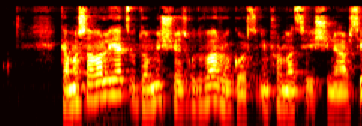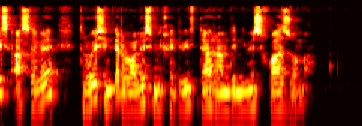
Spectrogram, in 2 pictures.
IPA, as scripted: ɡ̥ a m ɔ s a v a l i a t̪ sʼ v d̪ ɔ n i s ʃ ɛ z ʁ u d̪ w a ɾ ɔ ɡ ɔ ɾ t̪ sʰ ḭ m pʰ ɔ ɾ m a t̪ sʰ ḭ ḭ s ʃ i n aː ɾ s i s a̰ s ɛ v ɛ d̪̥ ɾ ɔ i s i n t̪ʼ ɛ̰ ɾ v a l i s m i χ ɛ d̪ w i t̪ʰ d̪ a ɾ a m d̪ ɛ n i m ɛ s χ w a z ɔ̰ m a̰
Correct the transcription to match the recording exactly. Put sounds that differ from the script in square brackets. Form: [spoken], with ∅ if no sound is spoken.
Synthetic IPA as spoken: ɡ̥ a m ɔ s a v a l i a t̪ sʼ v d̪ ɔ [m] i s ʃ ɛ z ʁ u d̪ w a ɾ ɔ ɡ ɔ ɾ t̪ sʰ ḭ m pʰ ɔ ɾ m a t̪ sʰ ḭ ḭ s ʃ i n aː ɾ s i s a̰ s ɛ v ɛ d̪̥ ɾ ɔ i s i n t̪ʼ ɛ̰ ɾ v a l i s m i χ ɛ d̪ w i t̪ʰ d̪ a ɾ a m d̪ ɛ n i m ɛ s χ w a z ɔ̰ m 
